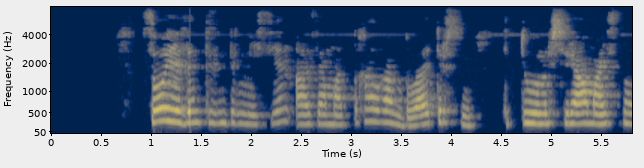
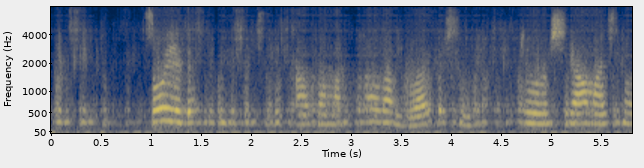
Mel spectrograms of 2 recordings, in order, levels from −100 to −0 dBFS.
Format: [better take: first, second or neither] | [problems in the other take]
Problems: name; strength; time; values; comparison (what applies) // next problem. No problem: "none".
first | noise reduction (neural separator model SepFormer DNS4)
